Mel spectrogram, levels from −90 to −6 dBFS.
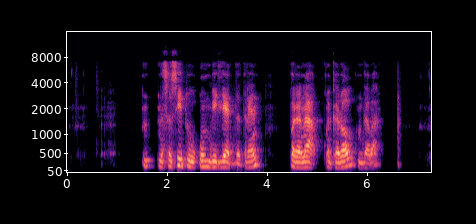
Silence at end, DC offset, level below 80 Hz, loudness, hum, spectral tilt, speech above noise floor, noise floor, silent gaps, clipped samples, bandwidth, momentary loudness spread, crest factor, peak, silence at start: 0.65 s; under 0.1%; -80 dBFS; -26 LUFS; none; -5 dB/octave; over 64 dB; under -90 dBFS; 4.35-4.42 s, 6.48-6.53 s; under 0.1%; 9.8 kHz; 15 LU; 20 dB; -8 dBFS; 1.5 s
